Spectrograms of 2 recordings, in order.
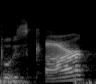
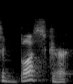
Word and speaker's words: busker: Buscar? – Okay, Glass. Google. – Definition. – Definition buscar. Is it B-U-S-C-A-R? – No, it isn't buscar. It's a busker. – I'm saying it right.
